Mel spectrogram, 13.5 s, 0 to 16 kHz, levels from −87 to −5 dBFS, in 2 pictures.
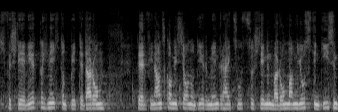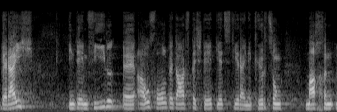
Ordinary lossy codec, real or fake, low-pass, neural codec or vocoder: AAC, 48 kbps; real; 10.8 kHz; none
